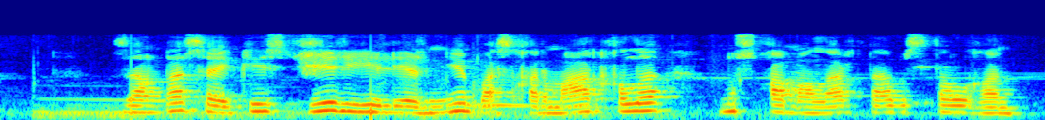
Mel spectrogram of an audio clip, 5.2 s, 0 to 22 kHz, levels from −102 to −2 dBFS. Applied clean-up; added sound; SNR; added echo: none; Train; 18 dB; none.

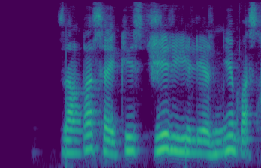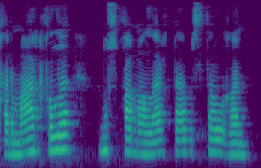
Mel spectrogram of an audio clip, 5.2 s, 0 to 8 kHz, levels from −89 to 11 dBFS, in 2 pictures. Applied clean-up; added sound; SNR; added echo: neural mask model DeepFilterNet 3.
